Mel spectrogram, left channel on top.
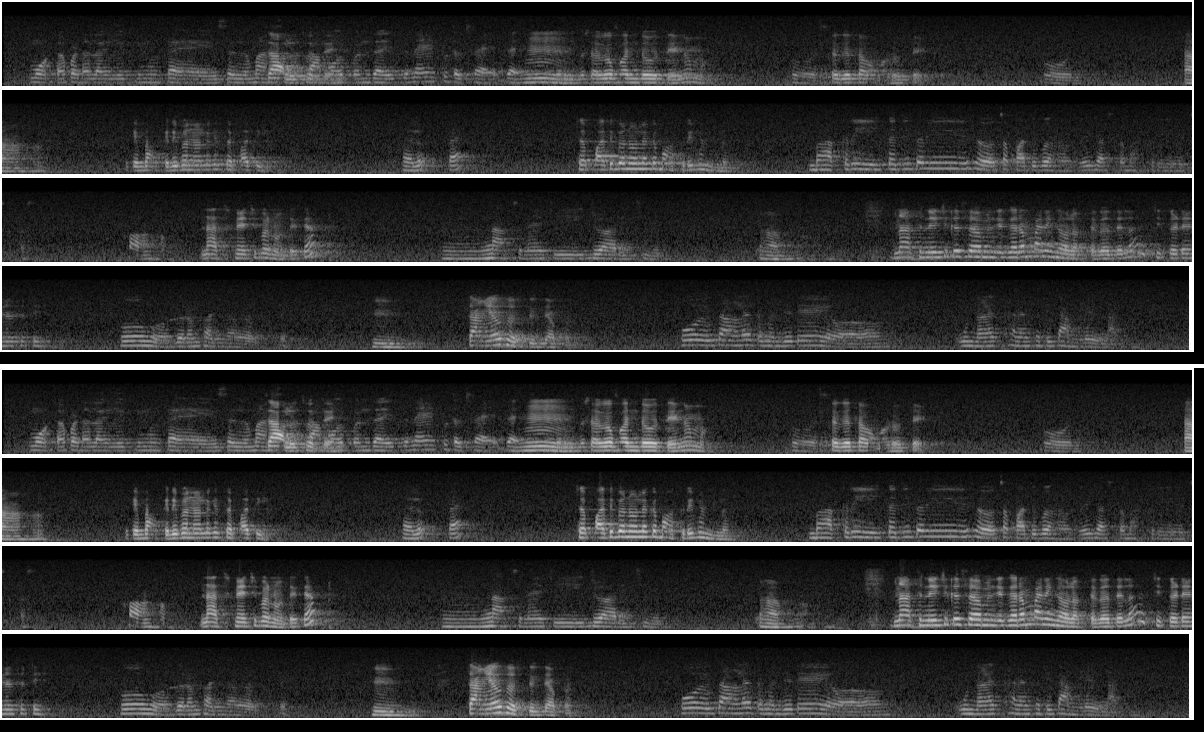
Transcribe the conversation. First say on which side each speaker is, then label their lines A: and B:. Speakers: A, on the right (about 20°); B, on the right (about 75°).
A: मोठा, पडायला लागला की मग काय सगळ माणसांना
B: चालूच होते.
A: कामावर पण जायचं नाही, कुठच जायचं
B: हम्म
A: नाही घरीच बसायच
B: सगळं बंद
A: जायच.
B: होते ना मग
A: होय
B: सगळंच अवघड होते.
A: होय
B: हा ही भाकरी बनवल की चपाती.
A: हॅलो काय?
B: चपाती बनवलं का भाकरी म्हटलं.
A: भाकरी. कधीतरी चपाती बनवतोय जास्त भाकरीच अस
B: हा हा नाचणीची बनविता का?
A: हा नाचण्याची, ज्वारीची
B: हा हा
A: हम्म
B: नाचण्याचे कसं म्हणजे गरम पाणी घ्यावं लागतं ग त्याला, चिकट येण्यासाठी.
A: हो हो गरम पाणी घालावं लागते.
B: हम्म चांगल्या
A: हम्म
B: होत असतील त्या पण.
A: होय चांगलं आहे तर म्हणजे ते अं उन्हाळ्यात खाण्यासाठी चांगले आहे नाचण.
